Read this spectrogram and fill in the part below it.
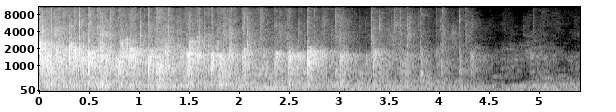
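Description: A crowd claps loudly in a room.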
